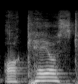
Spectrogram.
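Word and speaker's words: Archegos: Archaos Capital Management.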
